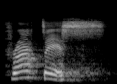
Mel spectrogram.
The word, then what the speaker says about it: practice: À, bởi vì practice trọng âm rơi vào âm tiết đầu tiên, còn ba từ còn lại trọng âm rơi vào âm tiết thứ hai.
